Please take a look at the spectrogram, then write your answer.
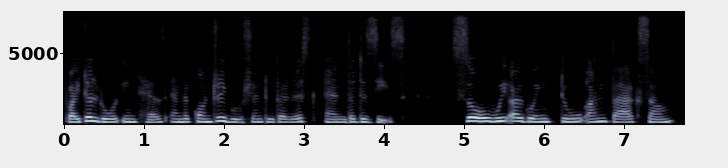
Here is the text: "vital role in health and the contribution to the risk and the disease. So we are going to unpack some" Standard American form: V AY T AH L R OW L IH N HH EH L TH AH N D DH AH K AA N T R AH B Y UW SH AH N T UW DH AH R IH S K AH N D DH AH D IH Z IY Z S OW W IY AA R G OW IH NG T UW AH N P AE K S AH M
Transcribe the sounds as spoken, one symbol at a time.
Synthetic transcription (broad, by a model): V AY T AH L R OW L IH N HH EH L T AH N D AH K AA N T R AH B Y UW SH AH N T UW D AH R IH S K AH N D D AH D IH Z IY Z S OW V IY AA R G OW IH NG T UW AH N P AE K S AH M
